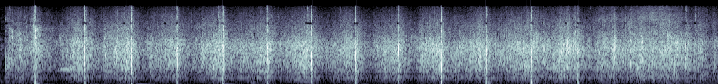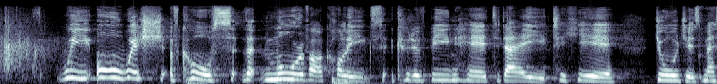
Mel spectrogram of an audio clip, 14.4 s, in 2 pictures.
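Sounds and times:
crowd applauding: 0.0s - 7.8s
speech: 7.8s - 14.3s.

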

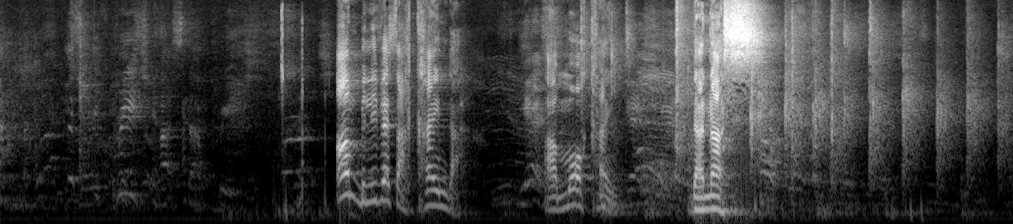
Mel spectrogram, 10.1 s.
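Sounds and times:
speech: 3.4s - 4.7s, 5.5s - 7.9s
a few people clapping: 5.9s - 10.1s.

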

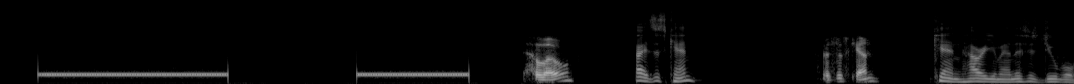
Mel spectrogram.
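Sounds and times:
telephone dial tone: 0.4s - 2.3s, 3.6s - 4.7s
speech: 5.4s - 7.0s, 8.2s - 10.7s.

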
